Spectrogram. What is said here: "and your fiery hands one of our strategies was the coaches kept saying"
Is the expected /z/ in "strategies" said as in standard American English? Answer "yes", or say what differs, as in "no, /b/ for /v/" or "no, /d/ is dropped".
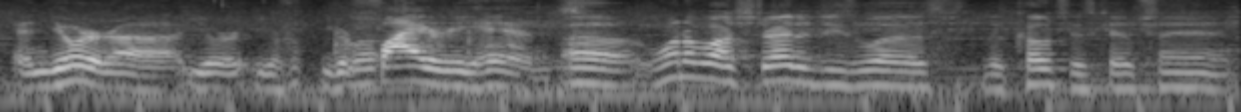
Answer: yes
